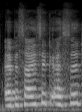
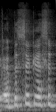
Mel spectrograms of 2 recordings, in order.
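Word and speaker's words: abscisic acid: एबिसाइसिक एसिड, या कुछ लोग एबिसिक एसिड बोलते हैं, कुछ लोग ABA बोलते हैं, डिपेंड करता है, अलग अलग उसके बहुत सारे प्रोनाउंसिएशंस होते हैं, आपको किस तरह का आपने सुना है।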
